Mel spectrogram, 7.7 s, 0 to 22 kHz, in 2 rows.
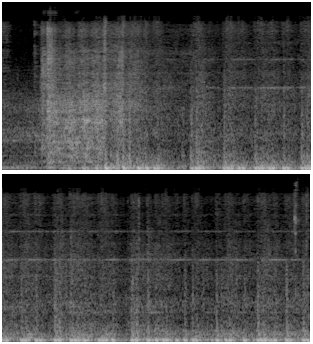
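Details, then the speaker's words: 1990 Mazda Miata that would not start after heavy rain, fuel pump relay bypassed by hard-wiring the pump to ignition power: brief crank, then a low, slightly uneven idle. Runs a little rough; this is a temporary fix. "I just wish the car ran a little better so just keep in mind this is considered a temporary fix to get you home or maybe a few other destinations"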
